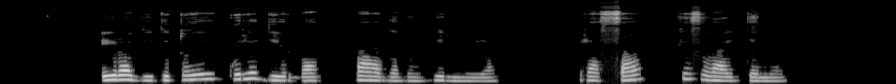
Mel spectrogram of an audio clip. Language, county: Lithuanian, Vilnius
